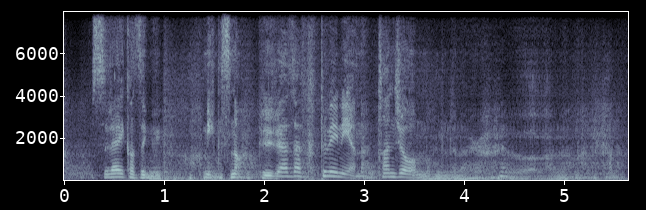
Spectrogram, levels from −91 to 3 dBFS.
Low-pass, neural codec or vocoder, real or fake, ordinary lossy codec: none; codec, 16 kHz, 0.5 kbps, X-Codec, HuBERT features, trained on LibriSpeech; fake; none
